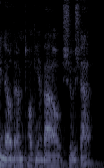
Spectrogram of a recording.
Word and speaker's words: Xuxa: And you already know that I'm talking about Xuxa. That's how we say her name in Brazil. I know it's kind of difficult to pronounce it, but it's like Xuxa, Xuxa.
